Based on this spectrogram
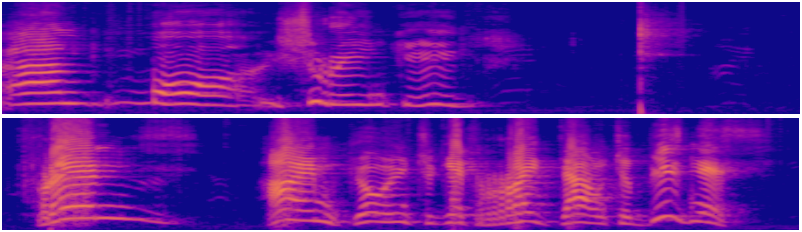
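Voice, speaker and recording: An actor playing a grandiose, sly swami fortune-teller in a scripted comic film, speaking in florid, drawn-out magic-orb incantations. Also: male voice, extremely high pitch, pushed and bright, exaggerated voice. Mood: gleeful, ominous, then dramatic, warning. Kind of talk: scripted comic monologue in a retail training film.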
